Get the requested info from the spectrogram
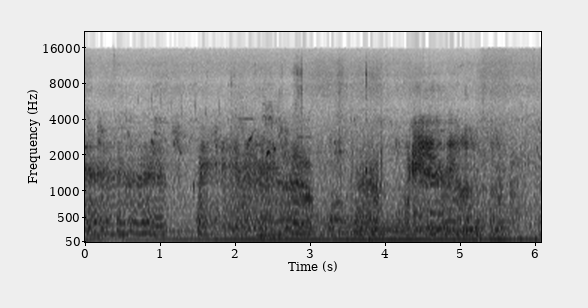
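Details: Nursing lion cubs of a lioness in Mala Mala Game Reserve, Africa, squabbling with one another, scream and yowl in harsh, drawn-out cries over a steady low engine hum.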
